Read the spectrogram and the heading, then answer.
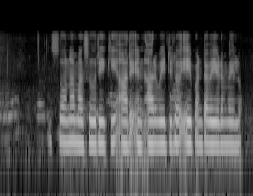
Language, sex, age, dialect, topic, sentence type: Telugu, female, 25-30, Telangana, agriculture, question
